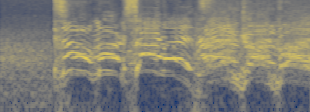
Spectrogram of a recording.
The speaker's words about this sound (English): And students rallied on the same field many of them ran to for safety during that false alarm in February, adding their voices to the collective call for action.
